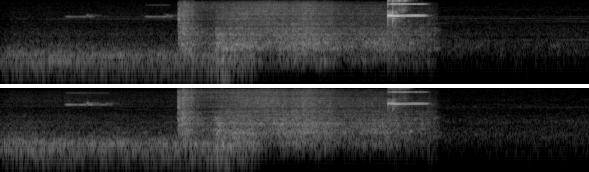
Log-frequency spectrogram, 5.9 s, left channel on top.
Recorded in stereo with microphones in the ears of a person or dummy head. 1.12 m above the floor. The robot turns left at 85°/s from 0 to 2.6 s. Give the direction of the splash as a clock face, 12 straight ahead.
3 o'clock.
